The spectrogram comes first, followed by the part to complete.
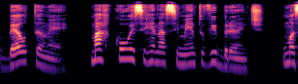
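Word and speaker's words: Beltane: Beltan, pronunciado Beltané, marcou esse renascimento vibrante.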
